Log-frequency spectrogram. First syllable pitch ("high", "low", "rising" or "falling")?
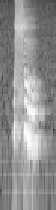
falling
